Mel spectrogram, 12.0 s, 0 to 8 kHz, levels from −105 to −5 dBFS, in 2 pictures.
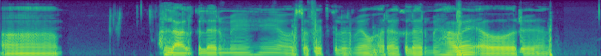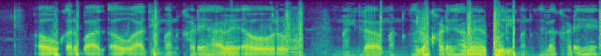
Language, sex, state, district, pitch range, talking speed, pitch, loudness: Chhattisgarhi, male, Chhattisgarh, Rajnandgaon, 80-100 Hz, 155 wpm, 90 Hz, -20 LUFS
